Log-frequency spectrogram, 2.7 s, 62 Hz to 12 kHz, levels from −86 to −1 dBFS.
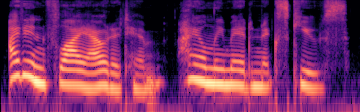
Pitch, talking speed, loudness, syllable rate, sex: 230 Hz, 220 wpm, -16 LUFS, 5.8 syllables/s, female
